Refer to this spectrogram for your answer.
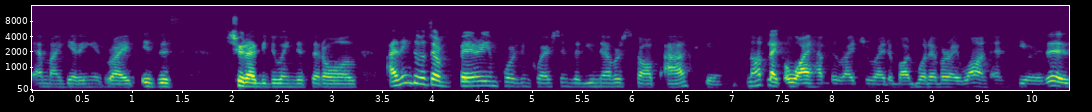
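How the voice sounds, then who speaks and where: The delivery moves at a fairly quick pace with fairly even intonation. Loudness swings widely throughout. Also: woman. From India (Madras). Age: 40s. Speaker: poet and dancer. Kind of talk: panel conversation.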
